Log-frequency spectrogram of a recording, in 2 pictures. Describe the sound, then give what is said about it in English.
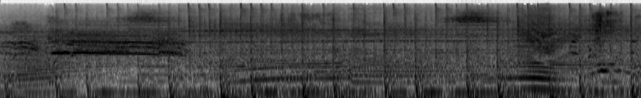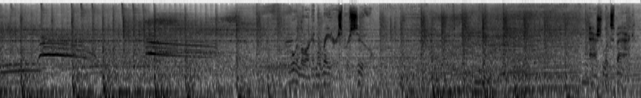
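Motorbike engines roar and rev steadily for the whole stretch as two bikes ride away, one carrying a passenger who jumped on the back, their pitch rising and falling, with voices and scattered shouts mixed into the engine noise. “She jumps on the back of Prince's bike. With Lee on another bike, they ride away.”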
